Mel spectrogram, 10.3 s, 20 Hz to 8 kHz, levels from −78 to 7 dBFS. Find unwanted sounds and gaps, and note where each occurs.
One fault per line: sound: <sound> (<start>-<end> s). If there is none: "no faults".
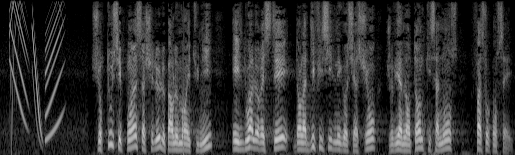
sound: chirp (0.2-1.3 s)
